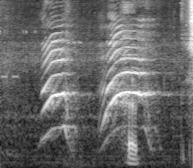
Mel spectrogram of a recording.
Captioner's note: student screaming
